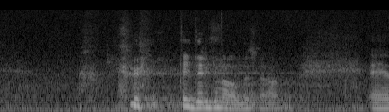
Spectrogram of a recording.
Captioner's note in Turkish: güler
